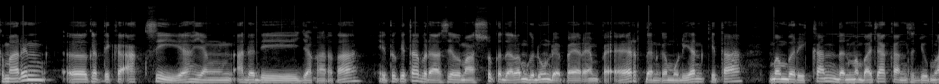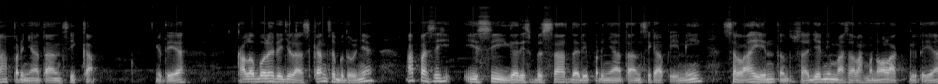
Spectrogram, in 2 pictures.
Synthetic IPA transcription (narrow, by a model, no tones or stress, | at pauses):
kəmaɾɪnəkət̪ika̰ʔaksijajaŋa̰dadid͡ʒaka̰rt̪aḭt̪ukit̪abərhasɪlmasʊkːədalamɡədʊŋdepeɛɾɛ̰mpḛʔɛrdankəmudiankit̪a | məmbəɾikandanməmbat͡ʃakansəd͡ʒumlahpərɲat̪aːnsika̰p̚ | ɡ̥it̪uja | kalawbolɛhdid͡ʒəlaskansəbət̪ulɲaapasɪhʔḭsiɡaɾɪsbəsardaɾipərɲat̪aːnsikapḭnisəlaɪnt̪ənt̪u̥sad͡ʒainimasalahmənolak̚ɡit̪uja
